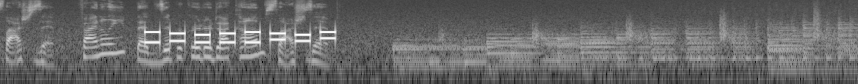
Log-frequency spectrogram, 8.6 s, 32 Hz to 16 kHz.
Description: DTMF, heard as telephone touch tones, dialled by machine, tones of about 150 ms. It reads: 3512384#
